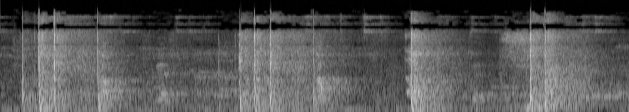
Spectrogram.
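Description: Boxing gloves striking focus mitts in quick combinations: four flurries of two or three sharp smacks, each flurry about a second and a half after the last.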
